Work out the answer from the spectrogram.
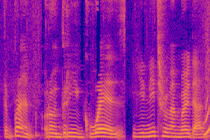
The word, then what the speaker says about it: Rodriguez: And the next one, if you're a fan of his perfume, Narciso Rodriguez. remember that is Narciso Rodriguez, not Narciso Rodriguez.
